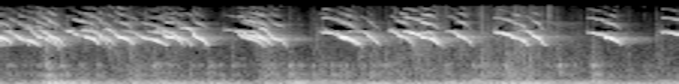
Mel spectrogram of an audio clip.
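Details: Young chickens about three weeks old, separated from their mother, peep insistently: clusters of high, falling chirps come in quick pulses roughly two or three per second.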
